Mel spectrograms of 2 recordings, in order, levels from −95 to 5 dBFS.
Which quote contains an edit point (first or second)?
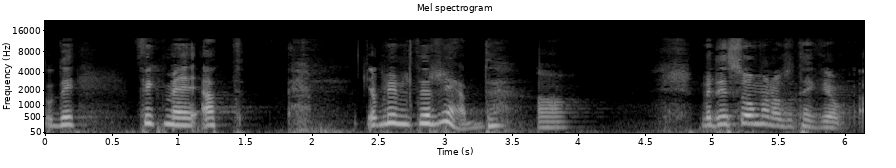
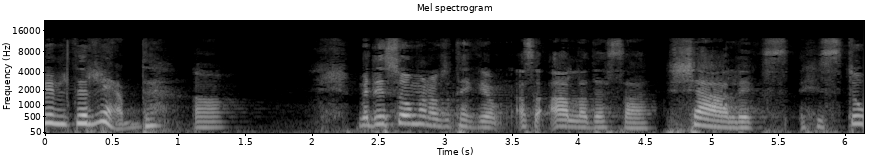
second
